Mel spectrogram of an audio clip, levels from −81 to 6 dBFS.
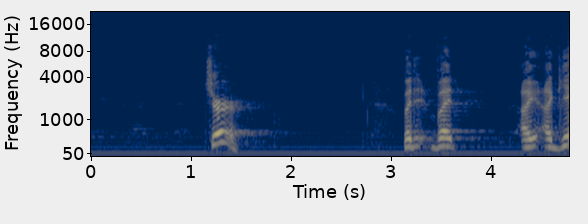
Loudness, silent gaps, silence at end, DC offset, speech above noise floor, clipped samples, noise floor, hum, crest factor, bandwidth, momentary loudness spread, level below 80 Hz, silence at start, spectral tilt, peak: -33 LUFS; none; 0 s; under 0.1%; 34 dB; under 0.1%; -65 dBFS; 60 Hz at -65 dBFS; 22 dB; 13 kHz; 18 LU; -66 dBFS; 1.15 s; -4.5 dB/octave; -14 dBFS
